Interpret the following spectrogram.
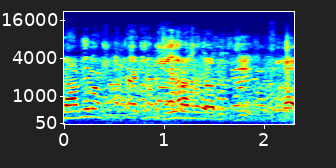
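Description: Only speech: people talking, with overlapping voices of chatter.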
